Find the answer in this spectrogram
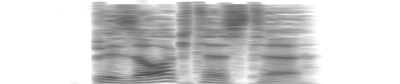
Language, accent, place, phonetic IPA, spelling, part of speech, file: German, Germany, Berlin, [bəˈzɔʁktəstə], besorgteste, adjective, De-besorgteste.ogg
- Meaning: inflection of besorgt: 1. strong/mixed nominative/accusative feminine singular superlative degree 2. strong nominative/accusative plural superlative degree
